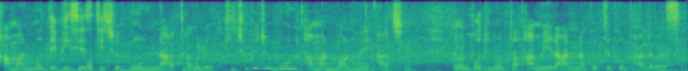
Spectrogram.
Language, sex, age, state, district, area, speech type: Bengali, female, 30-45, West Bengal, Paschim Medinipur, rural, spontaneous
